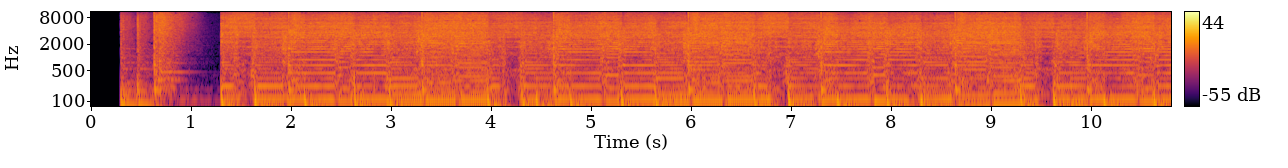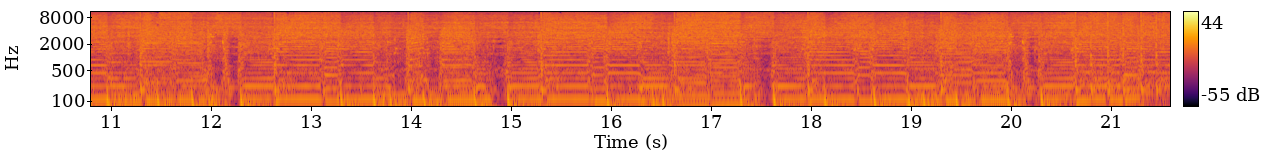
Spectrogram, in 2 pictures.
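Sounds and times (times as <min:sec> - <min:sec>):
promo blues music: 0:01.3 - 0:21.5.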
